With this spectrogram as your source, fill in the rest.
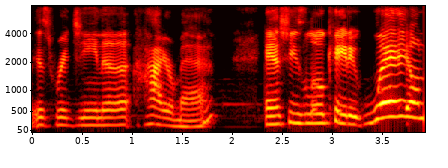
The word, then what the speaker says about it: Regina Hiremath: And you guys, the pronunciation of her full name is Regina Hiremath.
